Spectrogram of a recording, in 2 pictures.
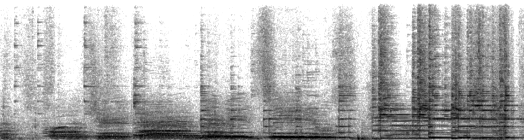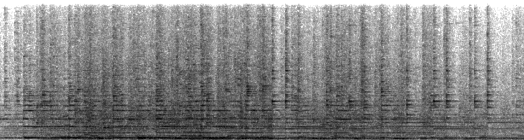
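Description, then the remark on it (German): Many cowbells carried through a village for the Chalandamarz custom clang together in a loud, continuous jangle, their overlapping metallic rings shaking in an uneven rhythm. “Vielleicht laufen die sie in ein, zwei Jahren auch mit Glocken durchs Dorf.”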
